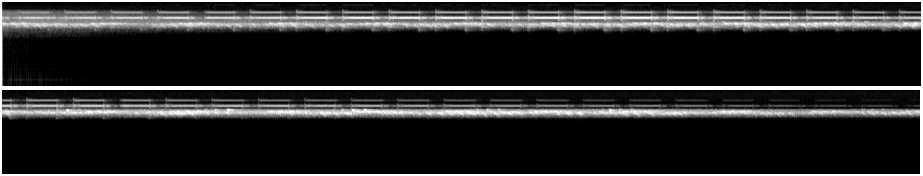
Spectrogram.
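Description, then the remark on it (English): A shrill, high-pitched alarm blares without pause, a steady piercing tone with a faint rapid warble, loud and unbroken for the whole stretch with no voices. “An alarm obliterates thought.”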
